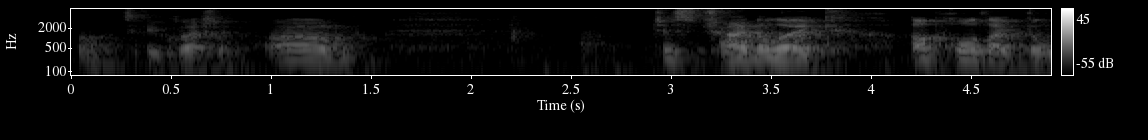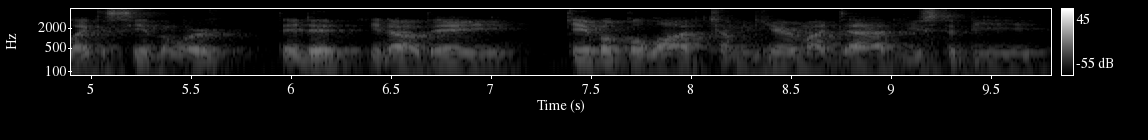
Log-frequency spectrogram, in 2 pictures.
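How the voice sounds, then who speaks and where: A young American man in his twenties, a nutrition student, answers interview questions in a relaxed way, peppering his speech with "like" and "uh." His voice is low-pitched and he talks at a normal speed, sounding reverberant and distant from the microphone.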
